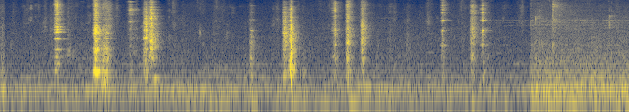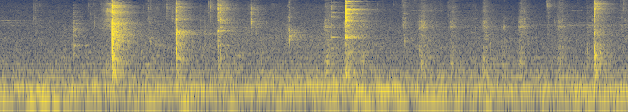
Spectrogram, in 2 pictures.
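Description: Metal spoons and forks clinking and scraping against ceramic plates and bowls during a meal, a scatter of sharp clinks at irregular intervals. A steady low hum lies underneath throughout.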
